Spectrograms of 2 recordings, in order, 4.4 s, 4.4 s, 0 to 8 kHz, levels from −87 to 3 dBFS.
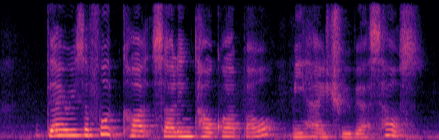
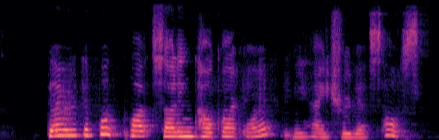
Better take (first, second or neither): first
